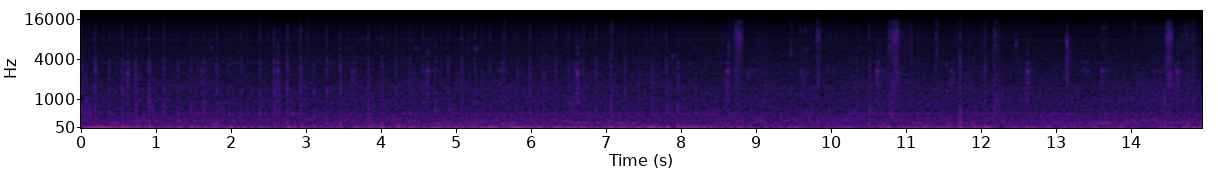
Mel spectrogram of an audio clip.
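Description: The metal tip of a fine-liner pen taps repeatedly on a white sketchbook page lying flat on a table, stippling dots before the pen lifts at the end. The sound is quiet, rapid, bright ticking over a steady low hum.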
